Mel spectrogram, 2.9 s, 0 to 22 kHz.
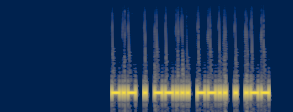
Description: Morse code, heard as a keyed tone, about 46 wpm, 700 Hz. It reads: KE7ZEW
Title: USA Call Signs - 6 Characters - Repeated 3x - 45wpm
